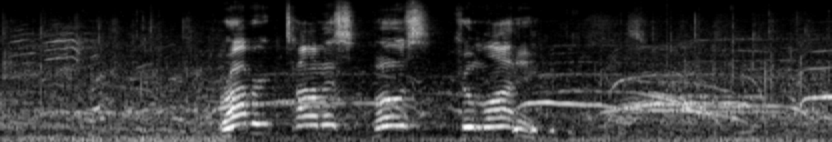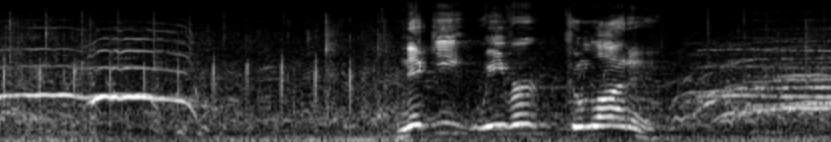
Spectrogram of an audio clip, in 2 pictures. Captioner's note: applause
